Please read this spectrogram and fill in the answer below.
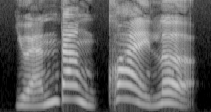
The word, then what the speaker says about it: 元旦快乐: 乐はラではなくてえの口の形でラと発音してみてください。ラです。では発音と合わせて言ってみましょう。 – 明けましておめでとうございます。 – 元旦快乐。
